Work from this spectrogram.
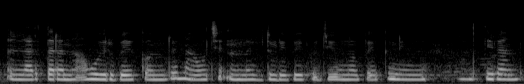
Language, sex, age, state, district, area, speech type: Kannada, female, 18-30, Karnataka, Bangalore Rural, rural, spontaneous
